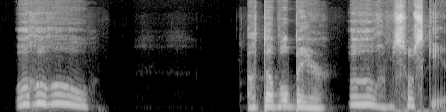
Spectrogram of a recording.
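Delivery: sarcastic pretend fear, high-pitched and slow. Commenting on an opponent's card, sarcastically pretending to be scared. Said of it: "I'm being facetious there. Me being scared".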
